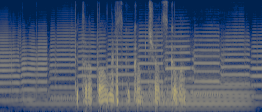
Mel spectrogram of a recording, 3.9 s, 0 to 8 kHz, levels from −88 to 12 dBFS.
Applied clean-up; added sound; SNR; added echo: none; Bowed string instrument + Trumpet; 4 dB; none.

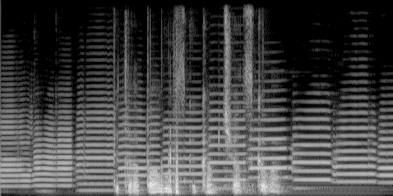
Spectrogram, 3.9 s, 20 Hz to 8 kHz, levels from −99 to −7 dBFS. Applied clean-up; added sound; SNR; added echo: classical method log-MMSE.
